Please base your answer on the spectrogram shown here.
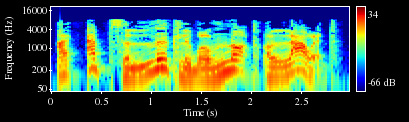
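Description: A stuffy middle-aged banker acted by a male narrator, flustered and indignant. He blusters with heavy emphasis, his pitch leaping about and his voice husky, as in a storybook reading. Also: very animated, unhurried, pushed and bright, no room sound, exaggerated voice. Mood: gasping indignation. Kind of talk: audiobook character acting.

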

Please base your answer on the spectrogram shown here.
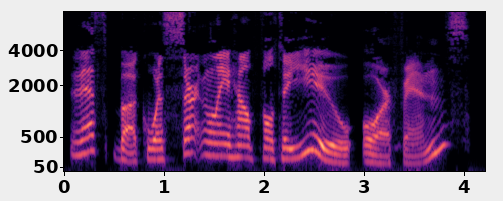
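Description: A man voicing a sinister, scheming male villain from a storybook, with a theatrical, menacing, drawn-out delivery. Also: a little high, huge pitch swings, bright, forceful tone, dry recording, pitched above the performer's own voice, full character voice. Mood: gloating.

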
